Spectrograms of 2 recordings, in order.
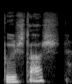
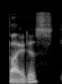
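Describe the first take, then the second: First: The name is said in Hungarian form. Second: The name is said in anglicized form. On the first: This is the original form of the name. "the Hungarian pronunciation's" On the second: This is the everyday family form. "my last name is pronounced Bitus"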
